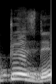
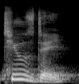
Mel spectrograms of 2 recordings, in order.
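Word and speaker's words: Tuesday: এভাবে সানডে সানডে Monday টিউজডে ওটাকে বলতাম টুয়েসডে বাট it will be টিউজডে টিউজডে ওয়েনসডে এটাকে আমরা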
